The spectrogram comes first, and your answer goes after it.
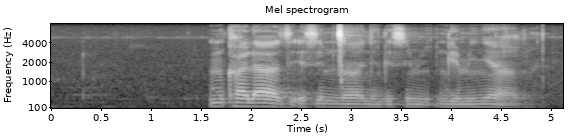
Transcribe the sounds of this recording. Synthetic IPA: um̩kʰalazḭʔɛsem̩ŋ͡ǀanɛŋemiɲaːk̬a

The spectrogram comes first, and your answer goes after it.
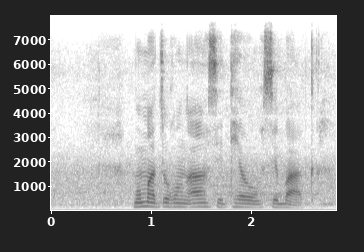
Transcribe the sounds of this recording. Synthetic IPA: mʊmat͡sʼʊroŋ̩asɪtʰɛɔsɪba̰ːkʼḁ

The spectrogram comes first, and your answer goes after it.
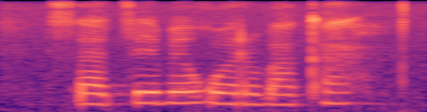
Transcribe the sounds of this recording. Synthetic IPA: sat͡sʼɪbɛɣʊrɪbakʼa

